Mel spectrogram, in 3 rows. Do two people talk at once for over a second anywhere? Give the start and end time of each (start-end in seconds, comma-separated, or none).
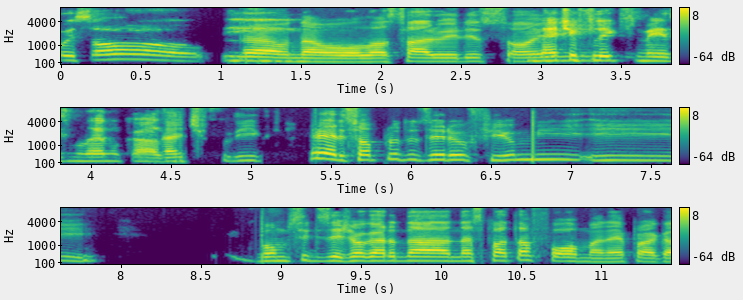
none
